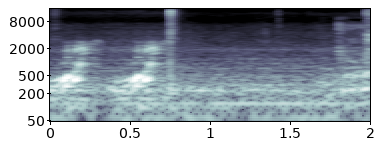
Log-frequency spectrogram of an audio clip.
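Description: Arcade room noise: a steady hum of machines under short snatches of voice, with a single sharp click a little under a second in.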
